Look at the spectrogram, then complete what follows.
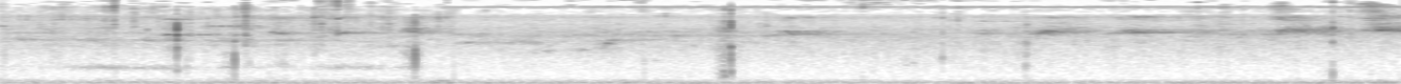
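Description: Faint outdoor forest ambience: a steady low hum with scattered small clicks and faint high calls in the second half.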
